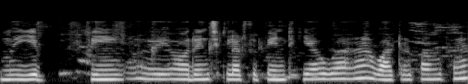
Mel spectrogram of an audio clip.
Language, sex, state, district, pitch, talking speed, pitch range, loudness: Hindi, female, Uttar Pradesh, Jalaun, 235 Hz, 140 wpm, 225-250 Hz, -15 LUFS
